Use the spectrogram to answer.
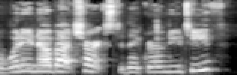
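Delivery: plain reading voice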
